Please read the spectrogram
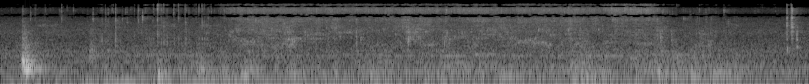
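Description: Water running from a kitchen tap into a stainless steel sink as a steady hiss for about five seconds, starting about two seconds in. A sharp thump just after the start is the loudest sound, and there is a short click near the end.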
